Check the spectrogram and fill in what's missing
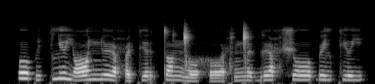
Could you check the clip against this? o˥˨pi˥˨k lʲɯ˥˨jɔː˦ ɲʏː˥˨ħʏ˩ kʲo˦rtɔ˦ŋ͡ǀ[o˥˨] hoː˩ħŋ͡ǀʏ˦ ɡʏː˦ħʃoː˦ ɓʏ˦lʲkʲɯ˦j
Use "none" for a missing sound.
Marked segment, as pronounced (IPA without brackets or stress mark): o˩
